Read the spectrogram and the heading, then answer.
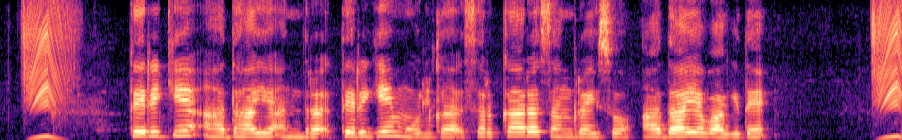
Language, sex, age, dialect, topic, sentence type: Kannada, female, 31-35, Dharwad Kannada, banking, statement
